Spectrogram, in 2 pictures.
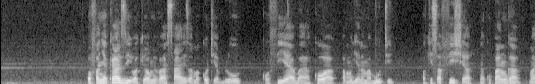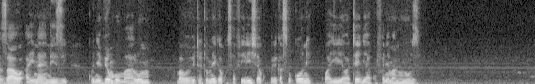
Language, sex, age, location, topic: Swahili, male, 25-35, Dar es Salaam, agriculture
